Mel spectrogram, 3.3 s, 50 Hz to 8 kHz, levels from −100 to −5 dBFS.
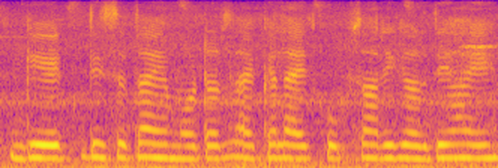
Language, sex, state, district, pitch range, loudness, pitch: Marathi, female, Maharashtra, Solapur, 230-235 Hz, -15 LUFS, 235 Hz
